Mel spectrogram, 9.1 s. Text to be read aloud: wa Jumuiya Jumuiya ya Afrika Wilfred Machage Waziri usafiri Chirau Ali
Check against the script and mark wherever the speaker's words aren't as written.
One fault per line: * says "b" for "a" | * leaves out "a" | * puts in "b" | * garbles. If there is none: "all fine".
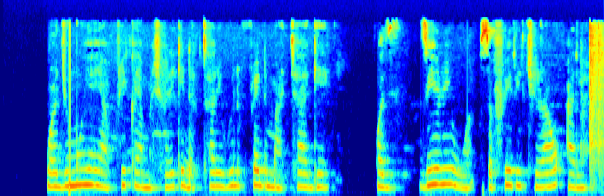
* says "ya Afrika" for "Jumuiya"
* says "Mashariki Daktari" for "Afrika"
* puts in "wa"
